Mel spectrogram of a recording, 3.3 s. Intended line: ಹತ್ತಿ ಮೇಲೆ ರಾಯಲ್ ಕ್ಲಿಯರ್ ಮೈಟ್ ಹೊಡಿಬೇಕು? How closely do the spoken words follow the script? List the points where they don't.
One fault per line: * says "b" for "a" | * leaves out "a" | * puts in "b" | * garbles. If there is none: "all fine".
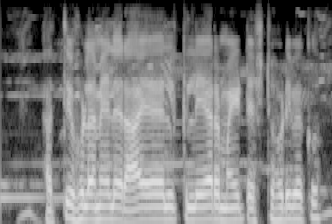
* puts in "ಹುಳ"
* puts in "ಎಷ್ಟ"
